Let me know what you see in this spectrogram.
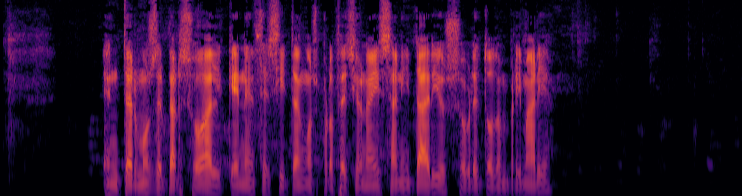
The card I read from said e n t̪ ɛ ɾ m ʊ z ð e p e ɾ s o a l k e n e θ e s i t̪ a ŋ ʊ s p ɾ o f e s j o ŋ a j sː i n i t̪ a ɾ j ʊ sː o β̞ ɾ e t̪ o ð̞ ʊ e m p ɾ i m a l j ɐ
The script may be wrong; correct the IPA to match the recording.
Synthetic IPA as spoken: e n t̪ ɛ ɾ m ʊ z ð e p e ɾ s o a l k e n e θ e s i t̪ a ŋ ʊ s p ɾ o f e s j o n a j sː a n i t̪ a ɾ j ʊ sː o β̞ ɾ e t̪ o ð̞ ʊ e m p ɾ i m a ɾ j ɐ

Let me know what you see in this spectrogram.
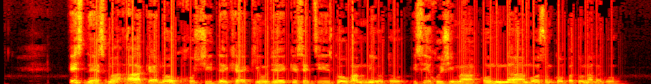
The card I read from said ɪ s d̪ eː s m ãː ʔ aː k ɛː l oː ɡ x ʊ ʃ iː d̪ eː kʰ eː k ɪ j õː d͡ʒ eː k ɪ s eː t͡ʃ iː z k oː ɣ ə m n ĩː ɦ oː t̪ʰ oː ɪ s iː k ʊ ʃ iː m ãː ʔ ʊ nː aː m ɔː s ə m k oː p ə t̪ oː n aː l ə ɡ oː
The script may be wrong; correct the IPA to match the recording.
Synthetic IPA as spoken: ɪ s d̪ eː s m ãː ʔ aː k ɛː l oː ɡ x ʊ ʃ iː d̪ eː kʰ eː k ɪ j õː d͡ʒ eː k ɪ s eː t͡ʃ iː z k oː ɣ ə m n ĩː ɦ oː t̪ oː ɪ s iː x ʊ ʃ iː m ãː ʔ ʊ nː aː m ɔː s ə m k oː p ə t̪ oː n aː l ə ɡ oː

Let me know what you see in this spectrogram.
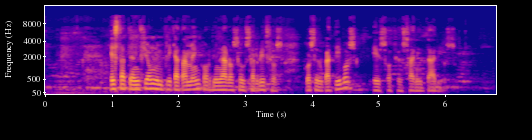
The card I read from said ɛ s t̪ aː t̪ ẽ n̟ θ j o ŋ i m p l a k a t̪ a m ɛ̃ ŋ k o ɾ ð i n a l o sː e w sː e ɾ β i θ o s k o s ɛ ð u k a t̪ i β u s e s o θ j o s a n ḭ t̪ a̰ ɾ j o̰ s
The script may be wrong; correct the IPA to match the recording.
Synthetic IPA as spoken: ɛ s t̪ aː t̪ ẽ n̟ θ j o ŋ i m p l i k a t̪ a m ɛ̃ ŋ k o ɾ ð i n a ɾ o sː e w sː e ɾ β i θ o s k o s e ð u k a t̪ i β o s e s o θ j o s a n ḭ t̪ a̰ ɾ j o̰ s

